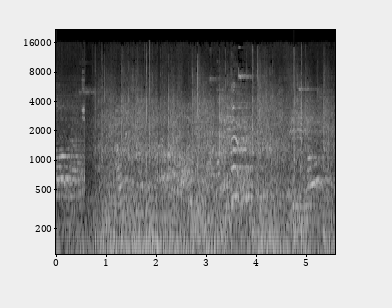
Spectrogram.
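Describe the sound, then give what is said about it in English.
Basketballs bouncing during a boys' basketball practice in the Wrangell High School gym, a dense, steady patter of many overlapping thumps with voices mixed into the background. “Right now, I'm standing here in the Wrangell High School gym, and you can hear the boys practicing behind me for their upcoming game in Haynes.”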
